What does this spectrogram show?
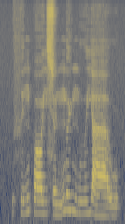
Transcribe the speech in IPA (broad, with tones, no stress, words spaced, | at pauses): fɪ˨˥ŋpɔː˨jsɵ˨˩nŋɵ˥ɥ ŋuː˨˧jaː˨˩w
